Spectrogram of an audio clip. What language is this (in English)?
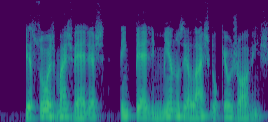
Portuguese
